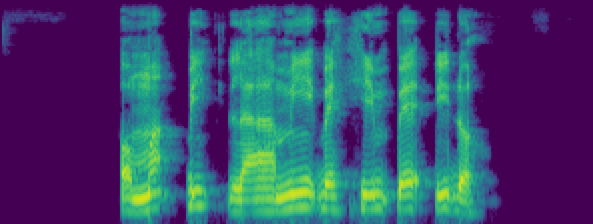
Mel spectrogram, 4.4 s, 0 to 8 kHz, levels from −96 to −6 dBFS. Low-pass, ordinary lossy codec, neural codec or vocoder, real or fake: 7.2 kHz; Opus, 64 kbps; none; real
